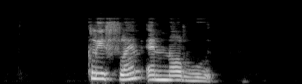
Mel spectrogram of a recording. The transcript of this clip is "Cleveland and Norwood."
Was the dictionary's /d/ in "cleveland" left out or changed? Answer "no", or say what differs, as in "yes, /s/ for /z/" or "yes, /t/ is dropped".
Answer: yes, /d/ is dropped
